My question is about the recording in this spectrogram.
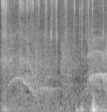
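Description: Quiet hall ambience with a faint distant voice sliding down in pitch early on, a few light clicks, and a single dull low thump near the end.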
